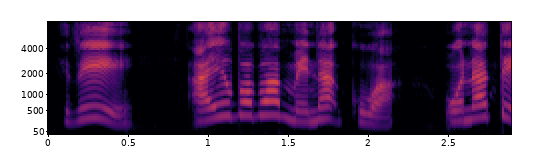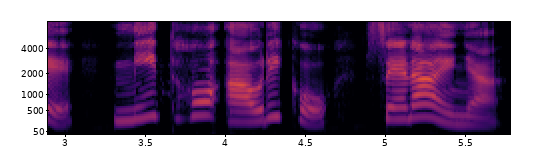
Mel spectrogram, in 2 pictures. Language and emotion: Santali, neutral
